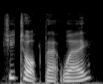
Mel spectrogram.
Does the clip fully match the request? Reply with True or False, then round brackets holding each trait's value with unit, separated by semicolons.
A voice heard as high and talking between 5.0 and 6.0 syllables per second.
True (210 Hz; 5.4 syllables/s)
